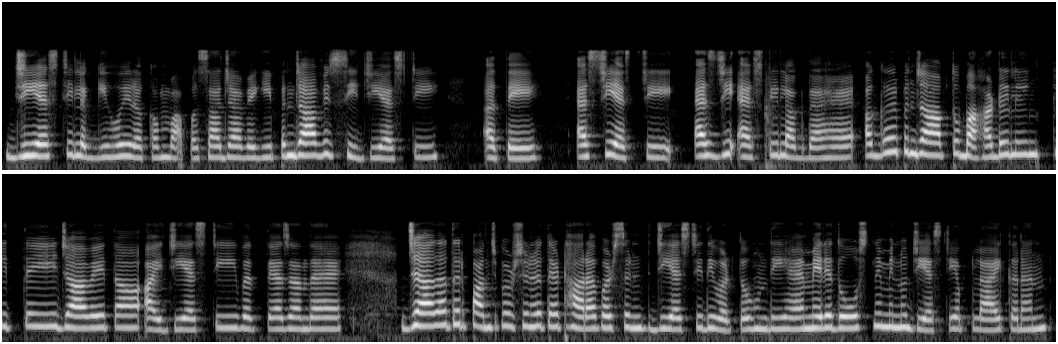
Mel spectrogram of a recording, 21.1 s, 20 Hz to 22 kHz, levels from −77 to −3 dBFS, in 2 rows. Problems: constant background noise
